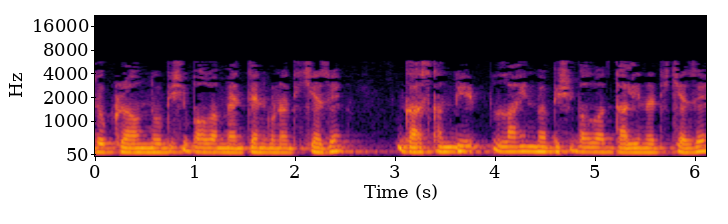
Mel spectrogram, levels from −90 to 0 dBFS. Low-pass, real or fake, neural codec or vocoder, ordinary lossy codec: 7.2 kHz; real; none; MP3, 24 kbps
